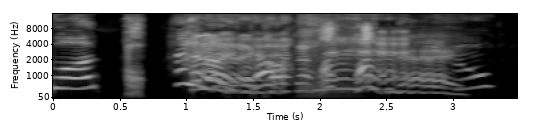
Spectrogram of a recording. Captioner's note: all make animal noises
